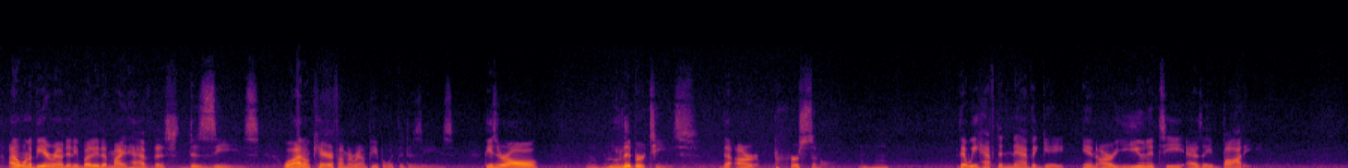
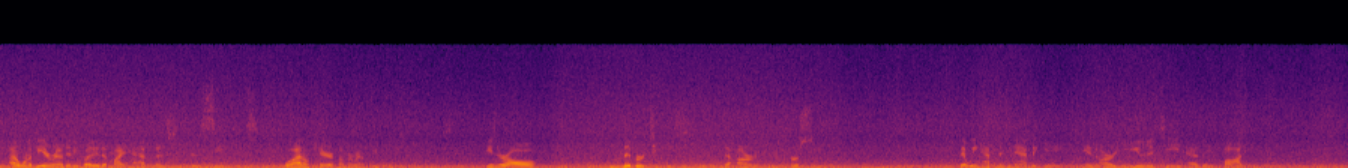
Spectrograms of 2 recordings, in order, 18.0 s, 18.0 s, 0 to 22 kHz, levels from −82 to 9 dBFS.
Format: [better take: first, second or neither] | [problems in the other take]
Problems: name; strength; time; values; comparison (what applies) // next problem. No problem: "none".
first | hiss; loud; throughout; 3 dB below the speech; faint in the first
